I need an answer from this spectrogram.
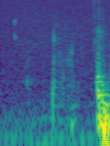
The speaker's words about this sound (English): Let me get a quick sip here.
